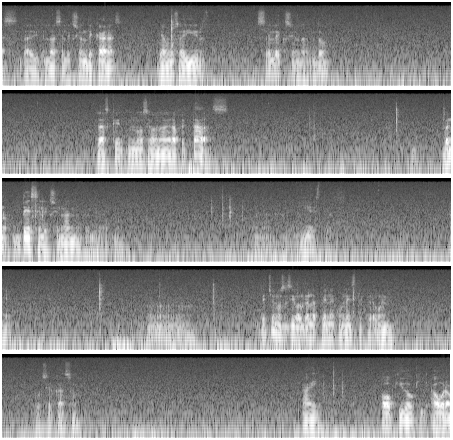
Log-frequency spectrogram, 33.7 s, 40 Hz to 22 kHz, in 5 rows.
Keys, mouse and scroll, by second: 0.6 click, 2.7 shift+right click, 3.2 shift+right click, 3.7 shift+right click, 4.3 shift+right click, 4.8 shift+right click, 5.4 shift+right click, 6.2 shift+right click, 6.7 shift+right click, 7.1 shift+right click, 7.5 shift+right click, 7.9 shift+right click, 9.5 shift+right click, 10.6 shift+right click, 11.8-12.4 shift+scroll up 1, 12.7 shift+middle click, 13.9 c, 14.9-16.2 drag, 16.7 Escape, 17.8 click, 19.0 click, 19.7 click, 21.0 middle click, 21.7 shift+middle click, 23.5-24.5 shift+middle drag, 25.4 c, 26.1 click, 27.7-31.5 middle drag, 31.9 Escape, 32.3-32.6 scroll down 1, 32.8 click.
